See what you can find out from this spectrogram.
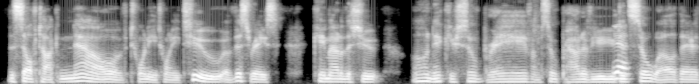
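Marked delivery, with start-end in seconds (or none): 5.1-8.7 put-on nice, caring tone, pitched higher. Retelling kind self-talk from a race: put-on nice caring voice. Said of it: "just a nice little caring voice".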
